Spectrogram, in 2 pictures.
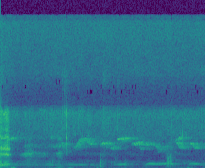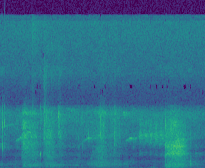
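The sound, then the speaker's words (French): A cuckoo calls a few times in soft, low two-note hoots amid a busy outdoor chorus of chirping and whistling songbirds, with no talking. “Le coucou.”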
